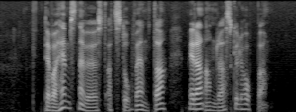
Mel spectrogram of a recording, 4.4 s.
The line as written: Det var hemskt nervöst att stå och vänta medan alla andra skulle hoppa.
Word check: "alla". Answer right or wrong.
wrong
